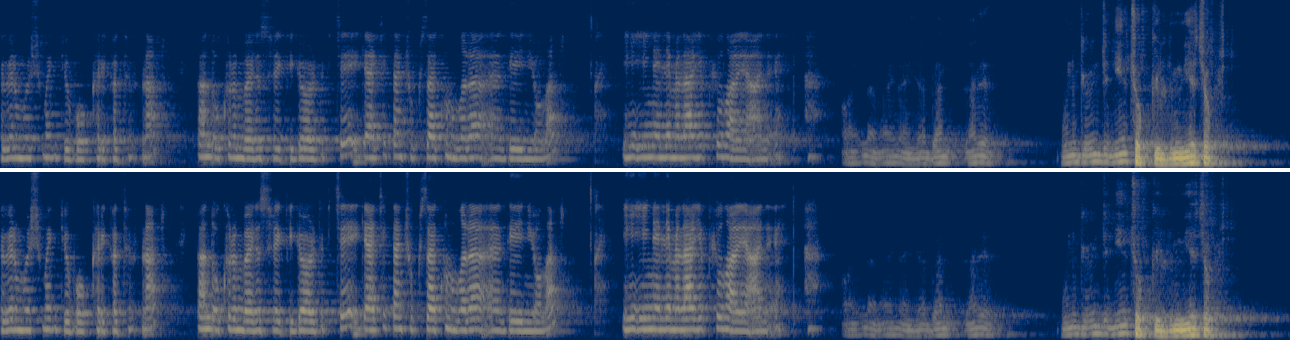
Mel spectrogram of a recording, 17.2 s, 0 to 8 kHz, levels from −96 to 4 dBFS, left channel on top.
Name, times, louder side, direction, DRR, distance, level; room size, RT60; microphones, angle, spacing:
voice 1, 0.0-2.1 2.6-7.5 7.9-8.0 8.3-10.4 10.7-10.9, right 4 dB, 70° right, 11 dB, 0.5 m, -39 dB
voice 2, 11.3-13.2 14.2-16.3, left 2 dB, 75° left, 7 dB, 0.6 m, -31 dB
29.5 x 10.5 x 2.8 m, 1.4 s
head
